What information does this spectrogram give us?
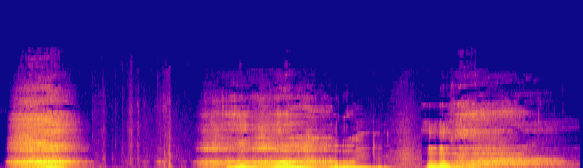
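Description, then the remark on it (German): A person yawns widely several times, breathy drawn-out exhalations sliding up and down in pitch, fairly loud, with short pauses between them and no speech. “Das Anhören dieses Radiobeitrags kann zu vermehrtem Gähnen führen.”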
